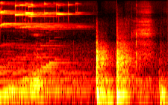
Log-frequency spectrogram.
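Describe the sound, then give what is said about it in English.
Glasses knock together in a tequila toast: two sharp, hard clinks in quick succession, then a softer third tap, after a sustained high ringing tone. Nobody speaks. “Cheers. Until clink next it, time. Slam it.”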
